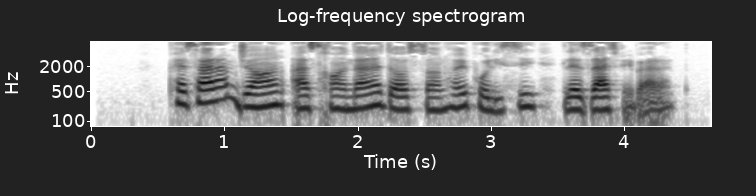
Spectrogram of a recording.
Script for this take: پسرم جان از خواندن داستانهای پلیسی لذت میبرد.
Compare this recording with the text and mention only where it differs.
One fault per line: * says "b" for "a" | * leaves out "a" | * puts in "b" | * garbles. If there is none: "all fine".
all fine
